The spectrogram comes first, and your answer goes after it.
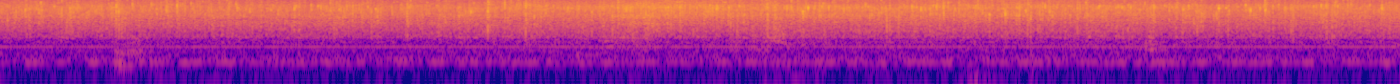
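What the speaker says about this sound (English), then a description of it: "cooking greasy food in a cast iron is great for the pan" Swedish meatballs fry in a greasy cast iron pan with a steady, dense sizzle that holds close and even throughout, with only faint scraping now and then and no voices.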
